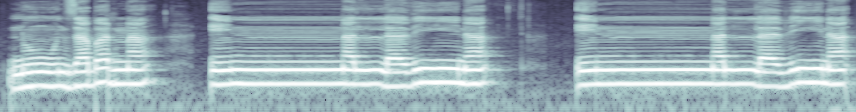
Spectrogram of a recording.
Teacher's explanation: یا ساکن سے پہلے اگر زیر ہو تو اسے یا مدہ کہتے ہیں. یا مدہ کو ایک الف کے مقدار کھینچنا ہوتا ہے، لمبا کرنا ہوتا ہے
